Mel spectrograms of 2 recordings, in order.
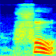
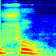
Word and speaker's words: faux: Vrai, صحيح, ou faux. Alors vrai, هذه الAI se prononce E.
